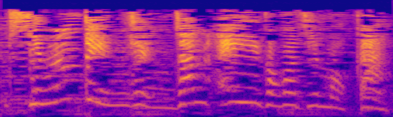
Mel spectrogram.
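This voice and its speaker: A woman's voice: very high-pitched, lively intonation, a little slow. A woman playing a polite, teasing mother looking for her son in a comic Hong Kong Cantonese radio drama. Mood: polite, worried. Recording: music playing behind the voice.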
